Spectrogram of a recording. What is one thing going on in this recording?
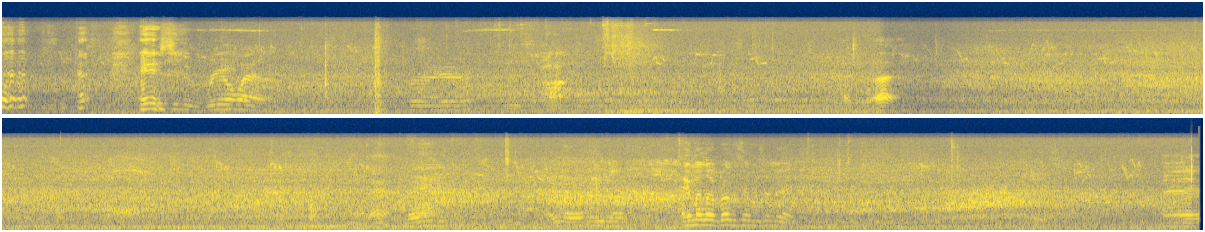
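Young men talk and call out nearby outdoors.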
